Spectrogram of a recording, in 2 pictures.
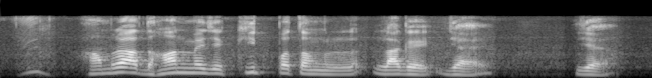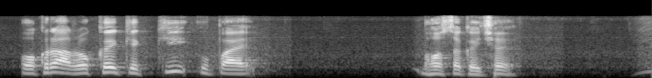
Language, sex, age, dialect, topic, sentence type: Maithili, male, 51-55, Bajjika, agriculture, question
